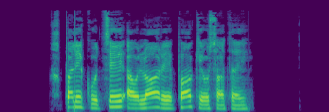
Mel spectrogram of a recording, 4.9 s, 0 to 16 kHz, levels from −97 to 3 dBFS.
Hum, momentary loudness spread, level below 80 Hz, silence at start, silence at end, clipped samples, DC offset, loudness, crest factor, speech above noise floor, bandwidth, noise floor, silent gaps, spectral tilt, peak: none; 11 LU; -60 dBFS; 0.8 s; 1.25 s; under 0.1%; under 0.1%; -16 LUFS; 18 dB; over 74 dB; 11 kHz; under -90 dBFS; none; -5.5 dB/octave; 0 dBFS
